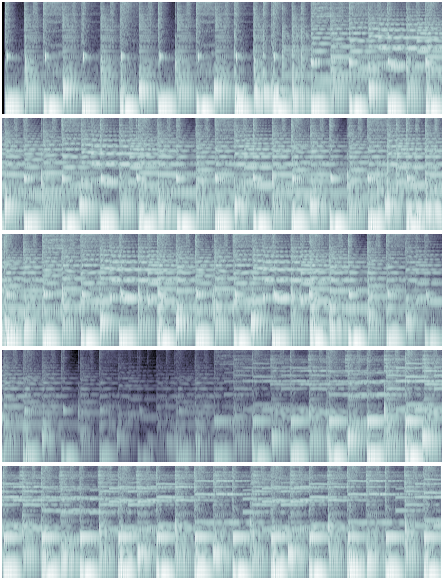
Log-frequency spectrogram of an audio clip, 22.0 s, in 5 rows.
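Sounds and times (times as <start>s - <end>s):
bachata instrumental with a cappella vocals at 157 bpm: 0.0s - 21.9s.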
